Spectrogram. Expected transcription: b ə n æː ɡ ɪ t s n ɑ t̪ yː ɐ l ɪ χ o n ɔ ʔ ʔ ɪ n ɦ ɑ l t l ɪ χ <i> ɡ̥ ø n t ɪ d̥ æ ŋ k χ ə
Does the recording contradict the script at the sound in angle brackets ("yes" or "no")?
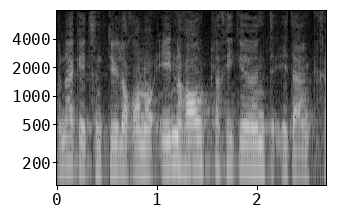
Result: no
